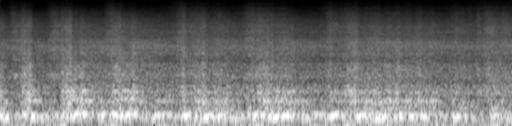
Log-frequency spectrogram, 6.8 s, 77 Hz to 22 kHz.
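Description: A 500hp 1987 Chevy Monte Carlo SS engine runs loud and close with a steady rumbling idle and repeated revs, its tailpipe loose, with no talk over it.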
